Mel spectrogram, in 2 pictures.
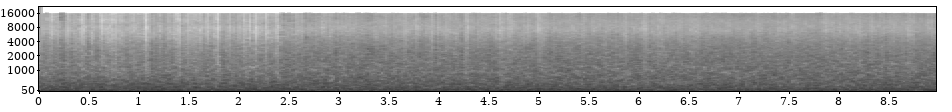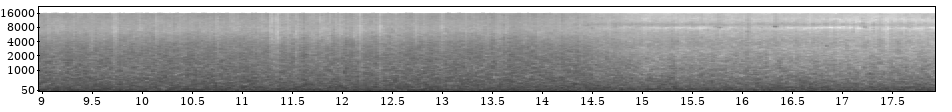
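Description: A boat engine roars at high speed.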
